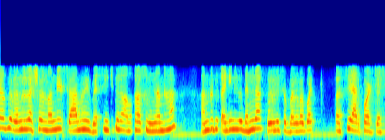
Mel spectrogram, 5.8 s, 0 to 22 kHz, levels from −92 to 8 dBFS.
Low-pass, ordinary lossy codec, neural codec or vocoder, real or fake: 3.6 kHz; none; codec, 16 kHz, 0.5 kbps, X-Codec, HuBERT features, trained on general audio; fake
